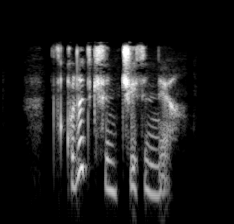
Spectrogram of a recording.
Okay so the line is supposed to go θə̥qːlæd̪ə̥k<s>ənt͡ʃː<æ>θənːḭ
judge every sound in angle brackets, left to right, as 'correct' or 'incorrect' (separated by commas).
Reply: incorrect, incorrect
